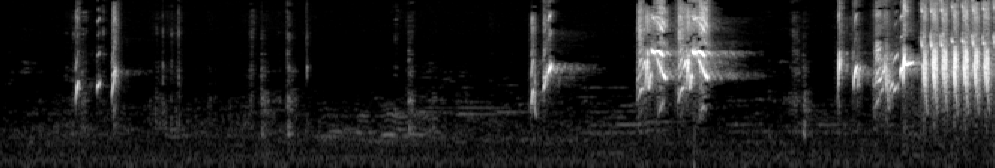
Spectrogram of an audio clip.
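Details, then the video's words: European goldfinch song used to train goldfinches to sing: scattered high twittering notes and short buzzy phrases, quiet gaps between them, ending in a loud rapid run of repeated chips. "SAKA KUŞU HUYLANDIRMA"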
